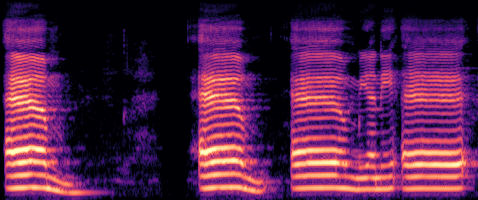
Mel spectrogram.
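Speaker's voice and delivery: एम said on its own, then drawn out very slowly to reveal ए; sound demo. Shown as a demonstration. Teacher isolates the opening sound of एम for students. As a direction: isolate एम and stretch it to ए. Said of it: "आपको भी सुनना है sound".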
